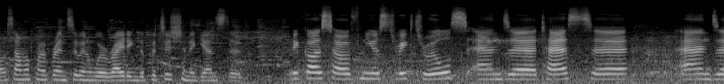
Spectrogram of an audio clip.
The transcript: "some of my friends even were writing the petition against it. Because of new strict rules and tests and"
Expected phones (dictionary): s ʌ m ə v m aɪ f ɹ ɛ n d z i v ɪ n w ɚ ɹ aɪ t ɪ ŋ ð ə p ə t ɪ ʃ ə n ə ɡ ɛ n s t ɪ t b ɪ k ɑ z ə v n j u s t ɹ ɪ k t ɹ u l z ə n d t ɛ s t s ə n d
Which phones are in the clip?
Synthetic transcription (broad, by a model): s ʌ m ə v m aɪ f ɹ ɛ n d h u ɪ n w ɚ ɹ aɪ t ɪ ŋ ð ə p ə t ɪ ʃ ə n ə ɡ ɛ n s t ɪ t b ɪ k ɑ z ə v n j u s t ɹ ɪ k t ɹ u l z ə n d t ɛ s t s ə n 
